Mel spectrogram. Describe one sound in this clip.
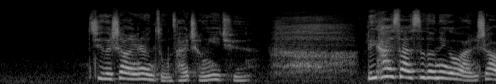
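A young woman speaks calmly up close.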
